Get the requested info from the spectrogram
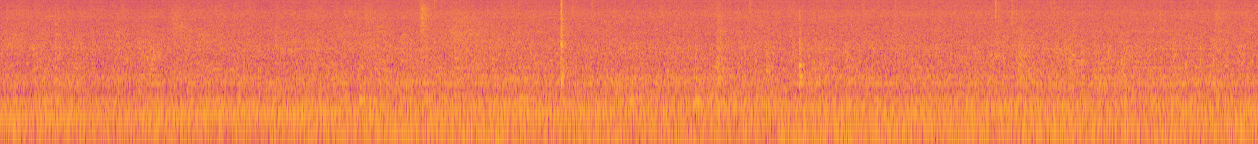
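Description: Hitachi escalator running while being ridden upward: a steady mechanical drone with a low hum and a few faint clicks.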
